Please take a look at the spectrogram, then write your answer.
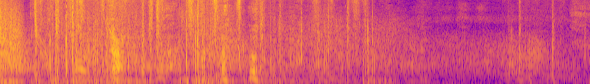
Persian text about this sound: اونا دیوونن. قبل از این که حرفم تموم شه شلیک کرد.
